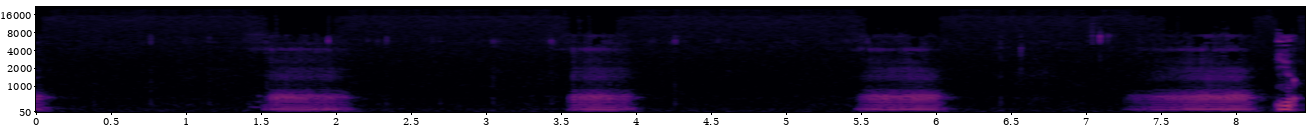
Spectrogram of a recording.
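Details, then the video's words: Sleeping Nela the dog rumbles through four coarse snores spaced about two seconds apart, followed by a brief human voice at the very end. "Perro roncando"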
